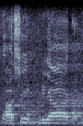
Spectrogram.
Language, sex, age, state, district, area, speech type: Maithili, male, 45-60, Bihar, Supaul, urban, spontaneous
